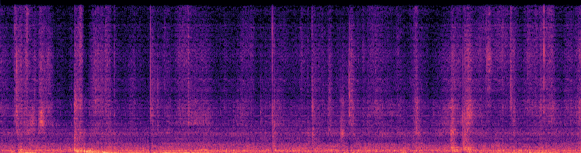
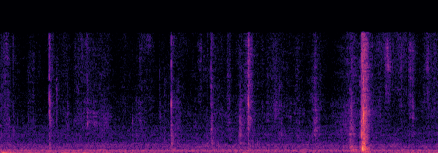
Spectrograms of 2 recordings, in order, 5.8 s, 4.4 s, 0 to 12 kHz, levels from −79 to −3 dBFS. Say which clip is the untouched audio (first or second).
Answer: second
